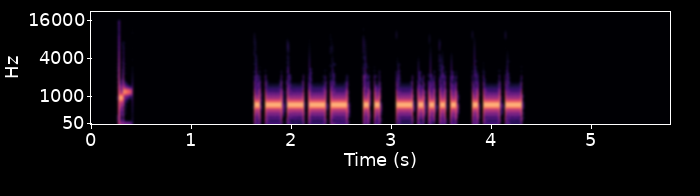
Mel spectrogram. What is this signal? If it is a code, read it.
Morse code, heard as a keyed tone, about 22 wpm, 700 Hz. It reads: 1I6W
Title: Four Challenging Letter-Number Combinations 22wpm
